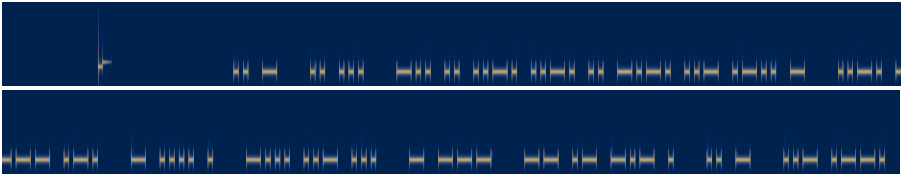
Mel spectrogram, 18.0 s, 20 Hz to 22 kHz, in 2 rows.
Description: Morse code, heard as a keyed tone, about 25 wpm, 700 Hz. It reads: IT IS DIFFICULT FOR THE BUS TO MAKE IT UP
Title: Sentences from Top 1000 Words - Review Part 6 - 25wpm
